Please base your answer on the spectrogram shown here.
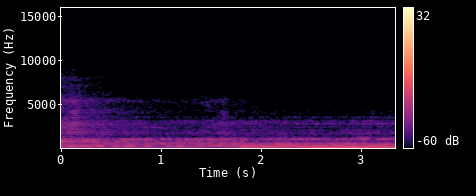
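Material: Nothing is struck.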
